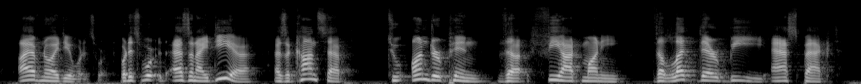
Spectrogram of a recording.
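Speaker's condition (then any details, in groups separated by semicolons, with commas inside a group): No condition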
